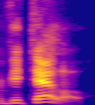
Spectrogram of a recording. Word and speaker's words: Vitello: You say it's Vitello. It's Vitello. Or Vitello is really how you should pronounce it.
